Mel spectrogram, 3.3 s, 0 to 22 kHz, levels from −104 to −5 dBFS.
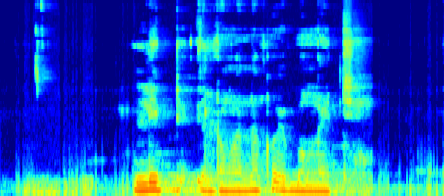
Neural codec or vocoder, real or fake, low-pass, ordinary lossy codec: none; real; none; none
